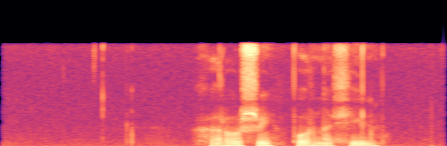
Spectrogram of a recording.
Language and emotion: Russian, neutral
